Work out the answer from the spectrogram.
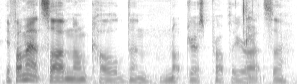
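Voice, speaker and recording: A man's voice: deep voice, quick pace, fairly bright tone. A middle-aged man with an Australian accent, a theater technical director chatting casually as a radio guest, laughing often and restarting his phrases.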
